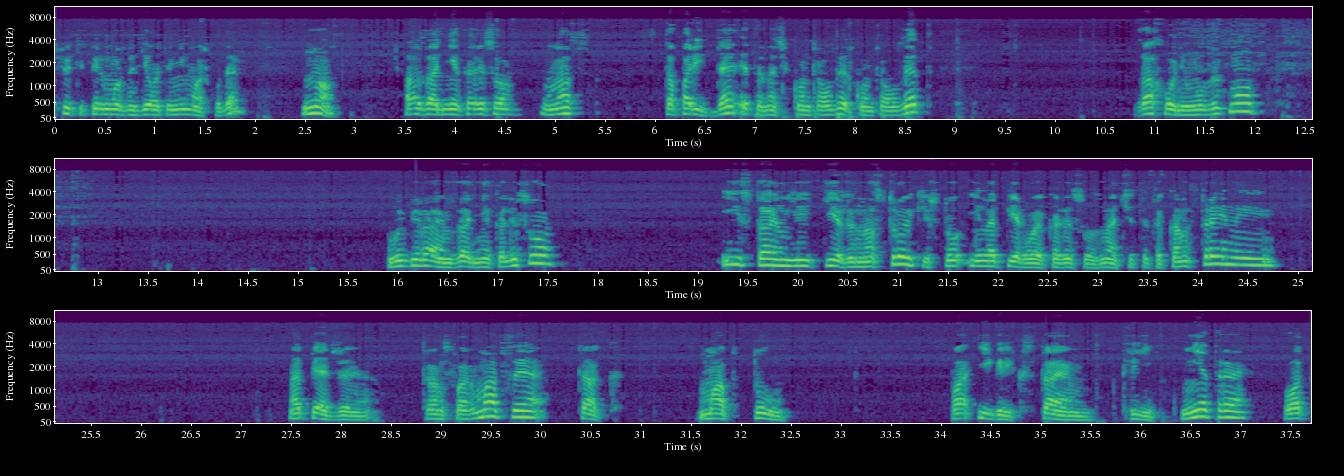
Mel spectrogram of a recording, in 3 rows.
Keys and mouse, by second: 2.2 shift+middle click, 7.4 ctrl+z, 10.4 click, 11.7 shift+middle click, 12.8 shift+middle click, 15.2 click, 23.7 click, 27.3-29.3 drag, 34.8-36.3 drag.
